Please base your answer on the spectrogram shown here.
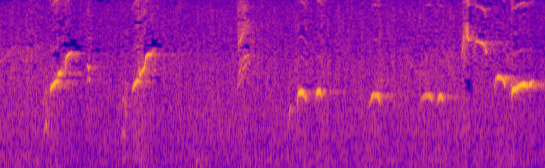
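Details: White-rumped shama song for prompting caged birds to sing; two strong rising whistles, then a string of short flat whistled notes and a final descending slur, over light hiss.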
